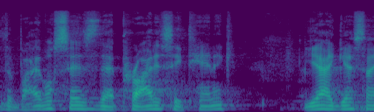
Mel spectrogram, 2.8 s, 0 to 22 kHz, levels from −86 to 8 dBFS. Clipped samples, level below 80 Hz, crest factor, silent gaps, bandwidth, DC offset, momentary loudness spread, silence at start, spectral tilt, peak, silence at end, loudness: under 0.1%; -78 dBFS; 24 dB; none; 15 kHz; under 0.1%; 13 LU; 0 s; -3.5 dB/octave; -14 dBFS; 0 s; -36 LUFS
